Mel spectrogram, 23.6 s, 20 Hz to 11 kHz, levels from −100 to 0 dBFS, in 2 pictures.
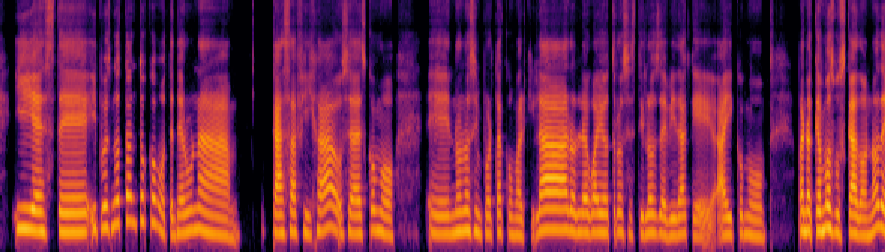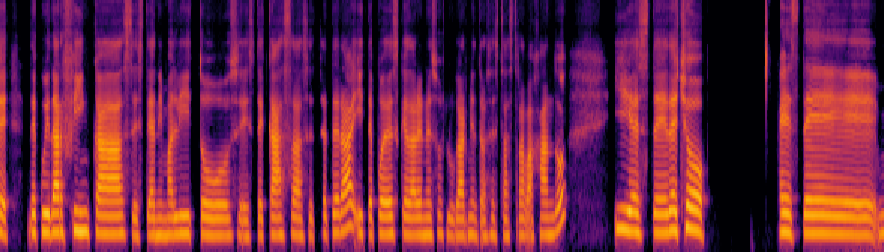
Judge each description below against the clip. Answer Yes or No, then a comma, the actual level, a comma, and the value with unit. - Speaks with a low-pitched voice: No, high, 195 Hz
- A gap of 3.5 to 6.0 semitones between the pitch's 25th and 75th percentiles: No, average, 2.8 semitones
